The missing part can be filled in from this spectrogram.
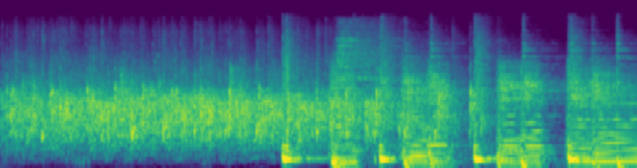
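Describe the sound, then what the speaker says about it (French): An audience at an evening hackathon awards ceremony claps, the applause building from a soft patter into loud, sharp rounds with a few louder individual claps near the end. "on peut l'applaudir."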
